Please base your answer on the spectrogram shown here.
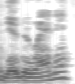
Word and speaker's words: Logorama: Logorama.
